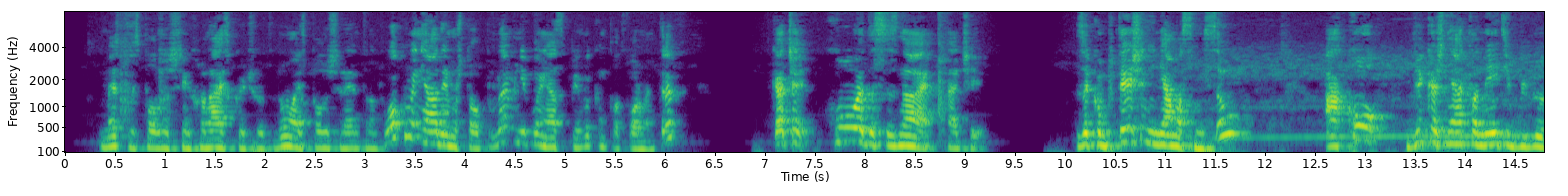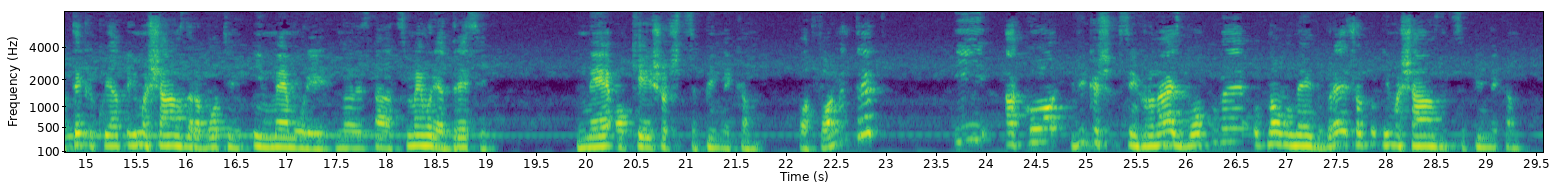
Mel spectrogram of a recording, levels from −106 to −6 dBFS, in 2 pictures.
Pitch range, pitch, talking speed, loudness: 140-200 Hz, 165 Hz, 160 wpm, -22 LUFS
